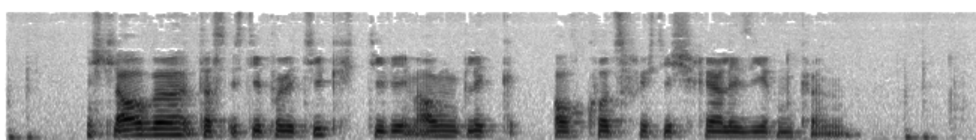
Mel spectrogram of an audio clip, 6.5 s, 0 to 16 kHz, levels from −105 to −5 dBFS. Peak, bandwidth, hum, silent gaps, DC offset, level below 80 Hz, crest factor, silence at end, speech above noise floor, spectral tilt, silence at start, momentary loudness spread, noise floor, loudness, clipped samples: -2 dBFS; 11.5 kHz; none; none; under 0.1%; -48 dBFS; 18 dB; 0.3 s; 21 dB; -6.5 dB/octave; 0.05 s; 15 LU; -39 dBFS; -19 LUFS; under 0.1%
